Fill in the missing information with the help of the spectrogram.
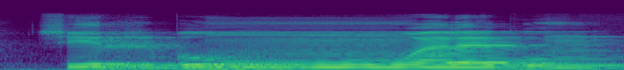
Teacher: ഇവിടെ തൻവീനും ശേഷം വാവും ഇദ്ഗാം ബിഗുന്ന നാഖിസ് നൽകിക്കൊണ്ട് തൻവീനിനെ വാവിലേക്ക് ഭാഗികമായി ലയിപ്പിച്ച് മണിക്കണം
